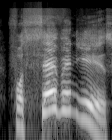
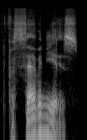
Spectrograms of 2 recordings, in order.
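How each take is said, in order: First: "seven" hit high and loud, said slowly; stress on seven. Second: "For seven years" dropped soft and low; quiet repeat. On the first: Father telling viewers how long he lost his kids, "seven" stressed loud and slow. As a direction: drag out "For seven years" with weight on "seven". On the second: Father repeating the years apart to himself, soft and low. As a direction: echo "For seven years" under the breath. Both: Real, not acted.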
